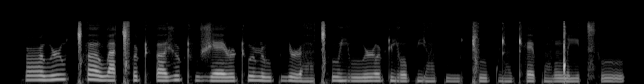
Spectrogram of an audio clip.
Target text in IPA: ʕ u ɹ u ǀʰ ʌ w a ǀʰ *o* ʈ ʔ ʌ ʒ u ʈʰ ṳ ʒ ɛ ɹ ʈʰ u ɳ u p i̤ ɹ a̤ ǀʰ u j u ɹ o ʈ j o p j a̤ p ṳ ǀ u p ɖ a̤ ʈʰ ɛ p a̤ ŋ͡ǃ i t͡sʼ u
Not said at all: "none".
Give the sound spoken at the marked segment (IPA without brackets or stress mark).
o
